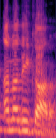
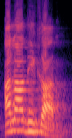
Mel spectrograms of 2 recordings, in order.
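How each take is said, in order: First: अनधिकार with a short "na" in the second syllable; correct pronunciation. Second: अनाधिकार with a long "naa" in the second syllable; common mispronunciation. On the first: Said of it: "तो उच्चारण कैसे करना है". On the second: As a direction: stretch the ना in अनाधिकार. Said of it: "ज़्यादातर लोग इसका उच्चारण भी ऐसे ही करते हैं". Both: Shown as a demonstration.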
